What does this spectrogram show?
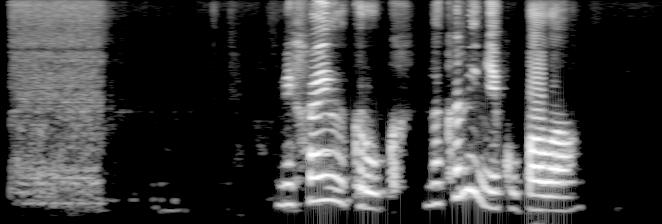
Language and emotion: Russian, neutral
